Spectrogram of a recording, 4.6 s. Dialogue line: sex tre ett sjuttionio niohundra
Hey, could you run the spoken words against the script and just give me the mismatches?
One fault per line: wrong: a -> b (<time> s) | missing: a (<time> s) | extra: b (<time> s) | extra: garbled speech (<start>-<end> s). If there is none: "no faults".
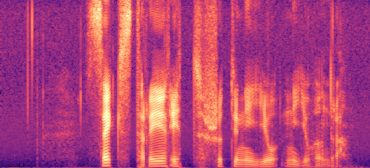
no faults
